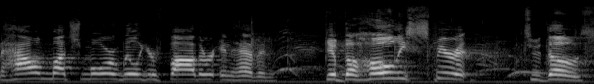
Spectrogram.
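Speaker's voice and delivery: loud and slow, building to a peak; preaching crescendo. Acted. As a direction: drive home the promise. Climax of the scripture reading.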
